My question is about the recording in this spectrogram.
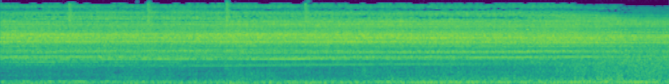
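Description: Zipline trolley running along the steel cable with a steady whine, over wind rushing and rumbling on the microphone.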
